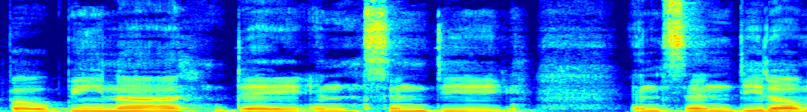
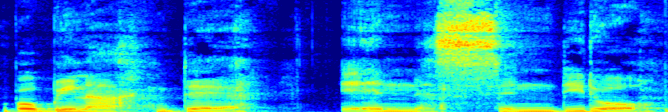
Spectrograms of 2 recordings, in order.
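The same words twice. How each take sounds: First: Spanish accent. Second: Rolled, careful Spanish vowels on bobina de encendido; Spanish accent. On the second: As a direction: say bobina de encendido slowly like a native Spanish speaker. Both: Shown as a demonstration. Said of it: "You like my Spanish accent".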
